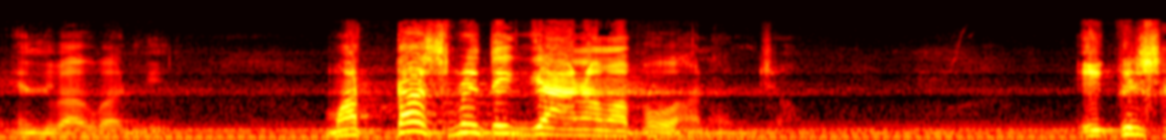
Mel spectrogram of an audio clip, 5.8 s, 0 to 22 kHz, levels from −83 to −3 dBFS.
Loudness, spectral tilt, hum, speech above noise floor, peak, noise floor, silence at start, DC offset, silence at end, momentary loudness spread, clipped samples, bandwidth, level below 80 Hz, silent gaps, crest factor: -16 LUFS; -2.5 dB/octave; none; 21 dB; -4 dBFS; -39 dBFS; 0 s; under 0.1%; 0 s; 24 LU; under 0.1%; 12 kHz; -52 dBFS; none; 16 dB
